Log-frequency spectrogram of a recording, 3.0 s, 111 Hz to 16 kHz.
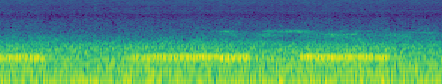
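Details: European turtle dove on the ground, 29 May 2023, 6:34 am; three soft, low purring phrases separated by brief pauses, with faint thin calls from another bird and a steady low background hum.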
